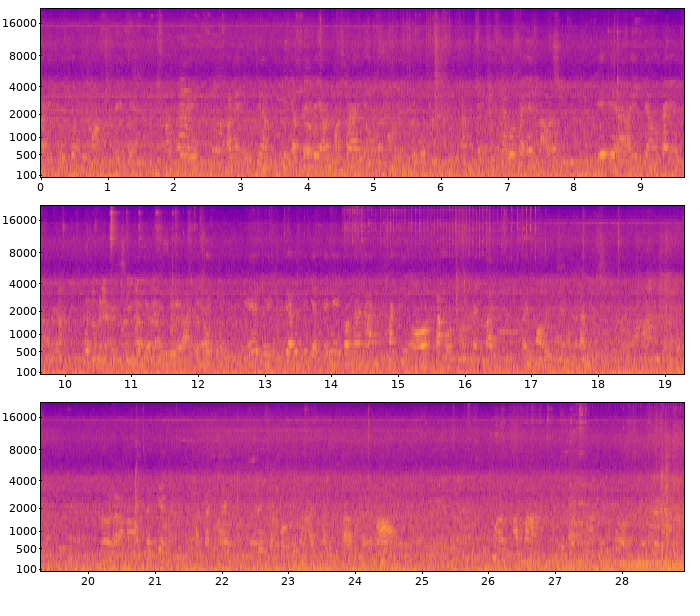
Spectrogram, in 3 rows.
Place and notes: {"title": "Ln., Sec., Xinsheng S. Rd. - in front of the Convenience store", "date": "2012-06-09 19:12:00", "description": "in front of the Convenience store, Small alley, The old woman was calling from a public phone\nSony PCM D50 + Soundman OKM II", "latitude": "25.02", "longitude": "121.53", "altitude": "19", "timezone": "Asia/Taipei"}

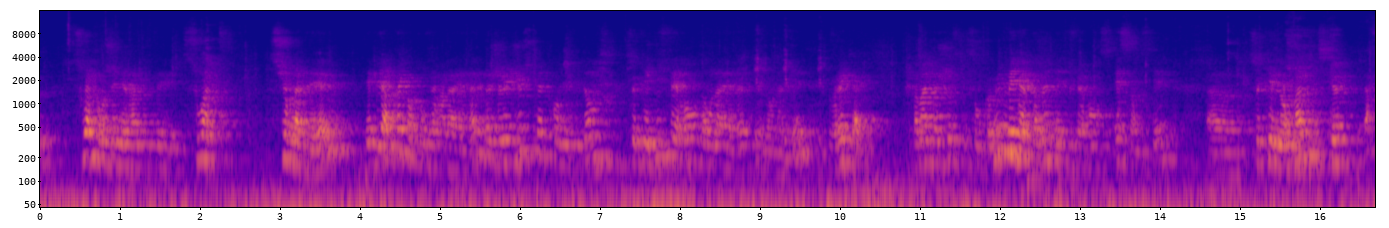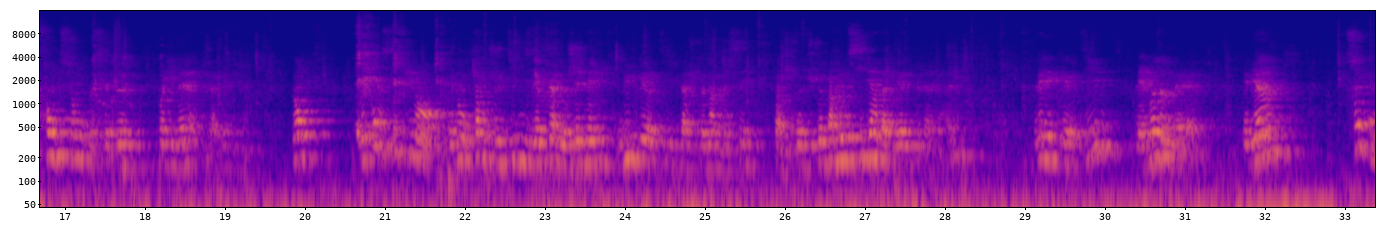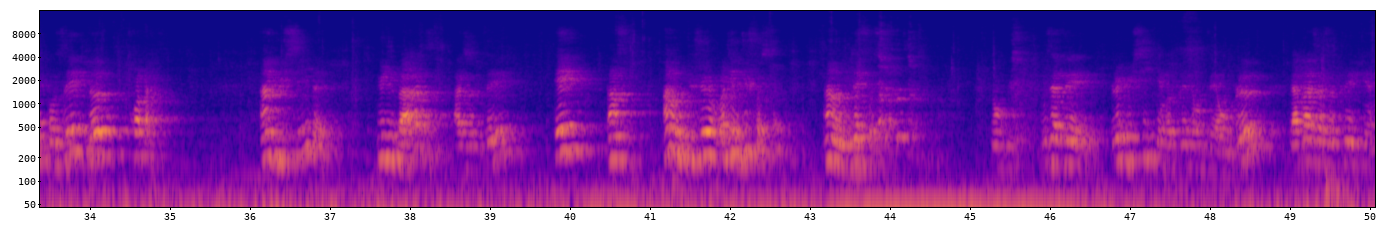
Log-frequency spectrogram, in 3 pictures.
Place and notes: {"title": "Centre, Ottignies-Louvain-la-Neuve, Belgique - A course of biology", "date": "2016-03-18 08:25:00", "description": "In the very very very huge Socrate auditoire, a course of Biology.", "latitude": "50.67", "longitude": "4.61", "altitude": "116", "timezone": "Europe/Brussels"}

